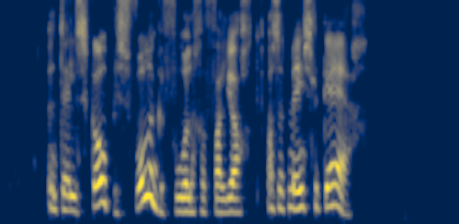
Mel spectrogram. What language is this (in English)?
Western Frisian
